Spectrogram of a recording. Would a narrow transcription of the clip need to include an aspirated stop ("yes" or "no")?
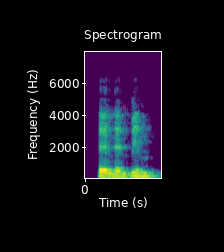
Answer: no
